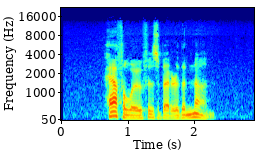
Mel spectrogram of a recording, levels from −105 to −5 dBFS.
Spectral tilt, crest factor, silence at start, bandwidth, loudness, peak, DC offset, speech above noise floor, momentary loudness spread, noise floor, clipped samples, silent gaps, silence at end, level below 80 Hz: -6 dB/octave; 22 dB; 0.65 s; 13.5 kHz; -28 LUFS; -6 dBFS; under 0.1%; 39 dB; 8 LU; -66 dBFS; under 0.1%; none; 0.6 s; -64 dBFS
